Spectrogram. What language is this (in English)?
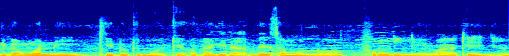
Kikuyu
